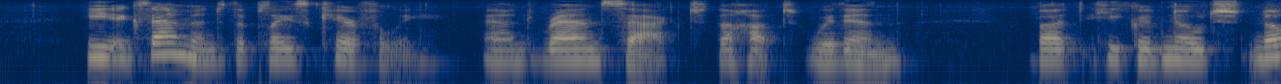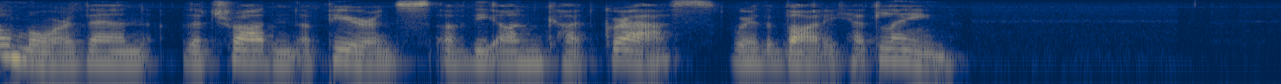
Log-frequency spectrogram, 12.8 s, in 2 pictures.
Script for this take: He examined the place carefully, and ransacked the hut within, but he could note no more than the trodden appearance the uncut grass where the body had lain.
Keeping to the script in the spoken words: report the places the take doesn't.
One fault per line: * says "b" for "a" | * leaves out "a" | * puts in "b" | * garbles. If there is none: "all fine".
* puts in "of"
